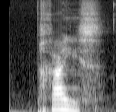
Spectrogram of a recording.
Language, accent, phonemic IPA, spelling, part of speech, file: French, Quebec, /pʁɛs/, presse, noun / verb, Qc-presse.ogg
- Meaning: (noun) 1. press, papers (the media) 2. press (e.g. printing press) 3. haste, hurry, rush; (verb) inflection of presser: first/third-person singular present indicative/subjunctive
